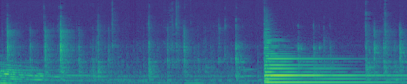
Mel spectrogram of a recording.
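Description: A guitar string ringing while its tuning peg is turned with a string winder, its pitch sliding down as the string is slackened, with a few light clicks from the peg and winder. About five seconds in, a string is plucked again and rings at a steady pitch, fading slowly.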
